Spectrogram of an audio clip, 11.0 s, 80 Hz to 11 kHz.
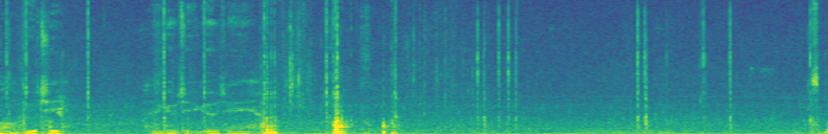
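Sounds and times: faint steady hum: 0:00.0 - 0:11.0
sharp clicks and snaps: 0:05.2 - 0:07.0, 0:08.4 - 0:09.8.

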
